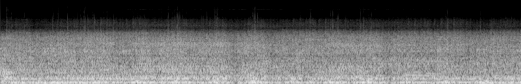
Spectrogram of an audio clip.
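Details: Lifeboat diesel engine with intermittent starting, possibly a battery problem, started in neutral on battery number two: loud, steady diesel clatter with an even low rumble; it starts and runs smoothly.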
